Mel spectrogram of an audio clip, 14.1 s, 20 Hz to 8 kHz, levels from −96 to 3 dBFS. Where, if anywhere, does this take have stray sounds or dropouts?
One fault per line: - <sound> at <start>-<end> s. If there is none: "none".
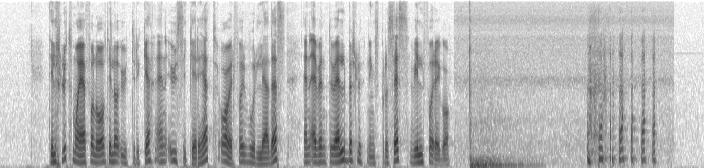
- thud at 9.4-10.9 s
- laugh at 11.7-13.3 s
